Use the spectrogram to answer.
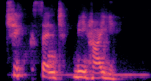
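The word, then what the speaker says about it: Csikszentmihalyi: yeah so flow is the concept invented by chick sent me high okay this is how it's pronunciation and he's a psychologist and professor so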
